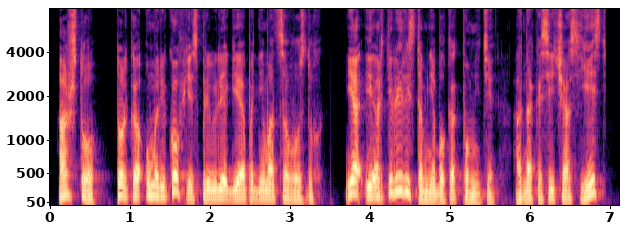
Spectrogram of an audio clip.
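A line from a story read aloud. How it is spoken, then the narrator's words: Short chuckle. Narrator (Russian): хохотнул я коротко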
